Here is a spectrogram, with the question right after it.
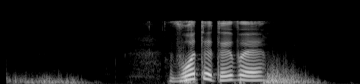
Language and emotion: Russian, neutral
